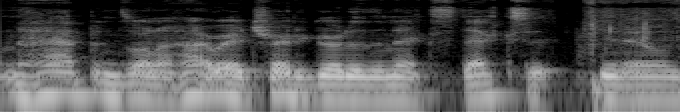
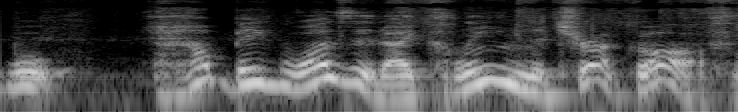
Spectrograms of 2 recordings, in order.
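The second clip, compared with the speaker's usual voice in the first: incredulous; 8 semitones higher than usual. Retold or imitated. Defending himself to the driver.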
